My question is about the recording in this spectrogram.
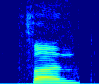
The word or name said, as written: fen1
